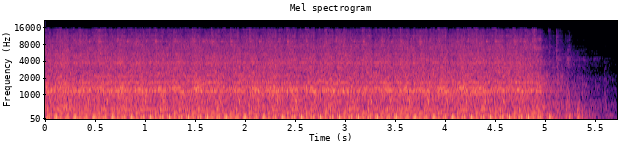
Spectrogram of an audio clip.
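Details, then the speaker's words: Lawnmower: steady rapid cranking for about five seconds with no firing or pickup in speed, then winds down; engine acts like it's trying but won't catch, stopping as soon as the key is released; cause unknown. "It just does not want to start. And I don't know why it it acts like it's trying. You can hear all that all the noise it makes. It It's trying, but it's just not quite catching."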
